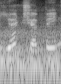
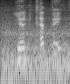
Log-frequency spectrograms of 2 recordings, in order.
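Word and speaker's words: Jönköping: At least according to my German Google Maps voice, it's supposed to be Yuneping and not Yuning.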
